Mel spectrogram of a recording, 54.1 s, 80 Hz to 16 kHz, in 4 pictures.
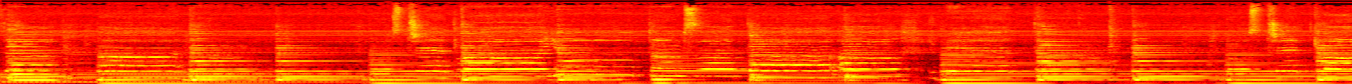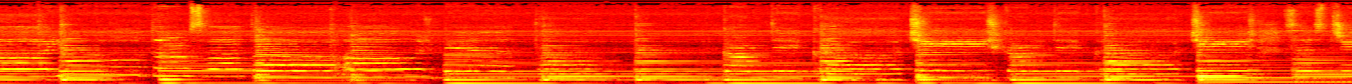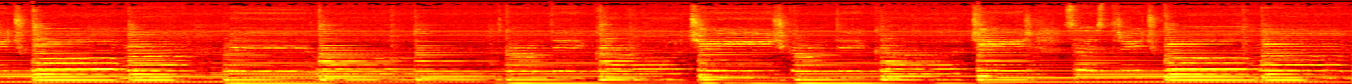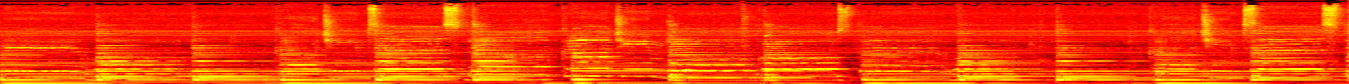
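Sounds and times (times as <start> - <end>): classical guitar playing chords: 0.0 - 54.0.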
